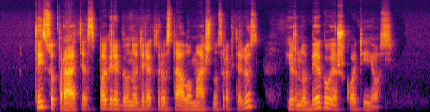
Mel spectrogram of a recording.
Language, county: Lithuanian, Panevėžys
